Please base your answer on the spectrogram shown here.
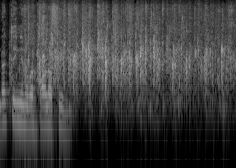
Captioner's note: audience applauds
